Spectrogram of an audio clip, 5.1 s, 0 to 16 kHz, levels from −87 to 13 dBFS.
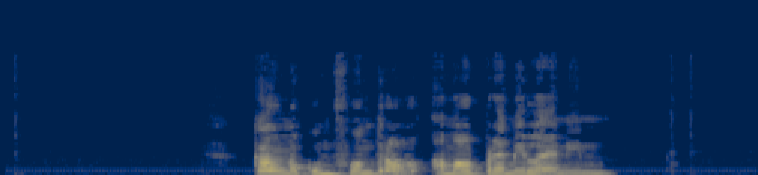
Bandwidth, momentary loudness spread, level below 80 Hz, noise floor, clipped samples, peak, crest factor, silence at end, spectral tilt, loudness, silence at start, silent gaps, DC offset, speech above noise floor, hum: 10.5 kHz; 14 LU; -74 dBFS; -74 dBFS; under 0.1%; -6 dBFS; 20 dB; 1 s; -7 dB/octave; -24 LUFS; 1.7 s; none; under 0.1%; 51 dB; none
